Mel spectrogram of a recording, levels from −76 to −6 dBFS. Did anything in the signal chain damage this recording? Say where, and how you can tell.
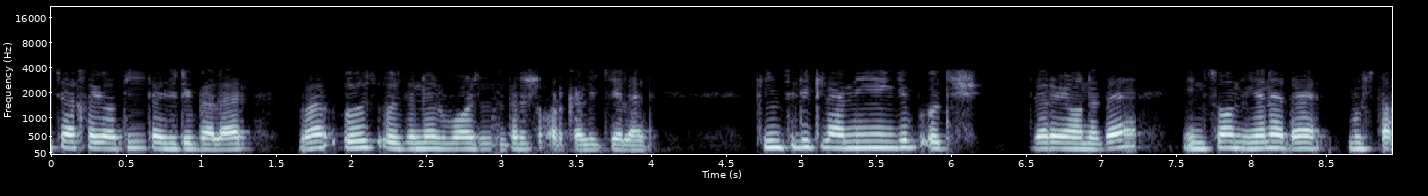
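Yes. iLBC codec damage runs through the whole clip, at the codec stage. The speech has nothing above 4 kHz and sounds plainly rough and synthetic, because each 30 ms frame's excitation is coded on its own at a low rate. That fits iLBC's 13.33 kbps mode.

Lost iLBC frames occur at the network stage at 0.54–0.63 s, before "tajribalar va"; at 2.88–3.00 s, before "orqali keladi"; and at 7.17–7.24 s. The decoder filled each gap of 90, 120 and 60 ms with a held, buzzy repeated pitch cycle, which points to three, four and two frames lost.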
